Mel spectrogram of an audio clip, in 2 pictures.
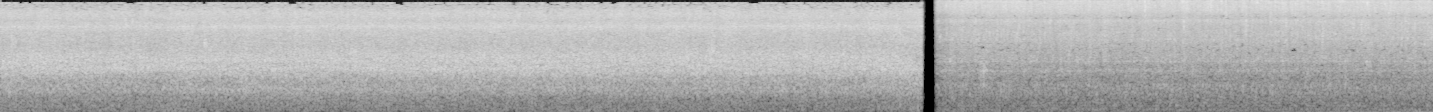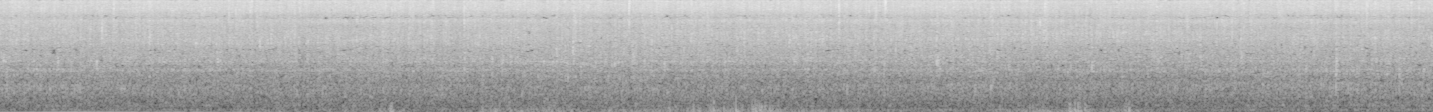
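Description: Heavy rain falling on a zinc roof and the ground around it. About nine seconds in, a sudden cut leads to a steadier, slightly quieter downpour, with water streaming off the roof edge.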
